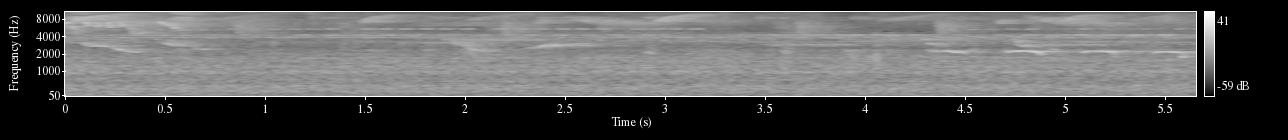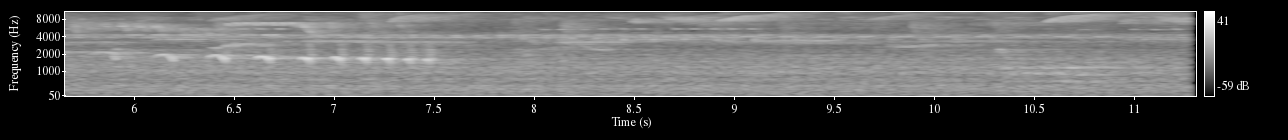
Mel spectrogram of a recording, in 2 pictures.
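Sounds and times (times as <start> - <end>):
high insect buzzing in Ecuador: 0.0 - 11.3
plain antvireo singing in Ecuador: 0.0 - 11.3.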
